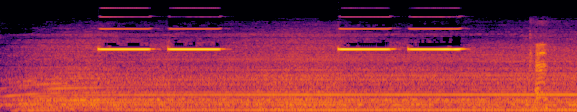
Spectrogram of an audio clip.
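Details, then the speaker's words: Diesel skid steer with key turned halfway before start, waiting on glow plugs: two long high beeps, a pause, then two more over a low rumble. This is the planned-maintenance-due reminder. "as you turn the key halfway again it's beeping at us for some planned maintenance"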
